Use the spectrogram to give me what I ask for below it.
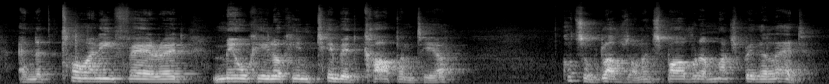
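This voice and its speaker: Over noticeable background noise and with audible room echo, a man talks at a moderate pace and a medium pitch. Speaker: boxing storyteller. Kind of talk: storytelling narration. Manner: animated.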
